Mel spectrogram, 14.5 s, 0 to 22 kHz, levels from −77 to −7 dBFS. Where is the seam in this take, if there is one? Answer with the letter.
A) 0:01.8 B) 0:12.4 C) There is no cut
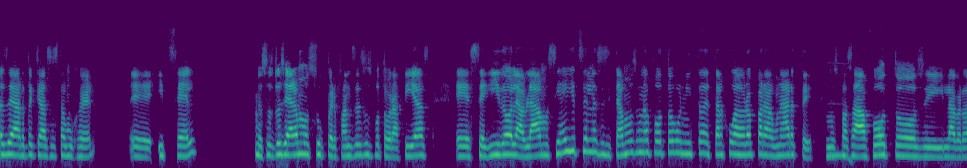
B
